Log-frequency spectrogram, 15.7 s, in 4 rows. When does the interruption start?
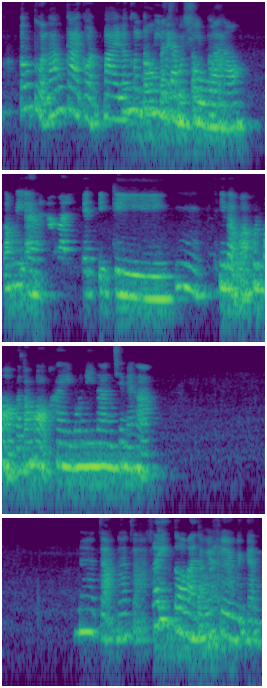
1.8 s

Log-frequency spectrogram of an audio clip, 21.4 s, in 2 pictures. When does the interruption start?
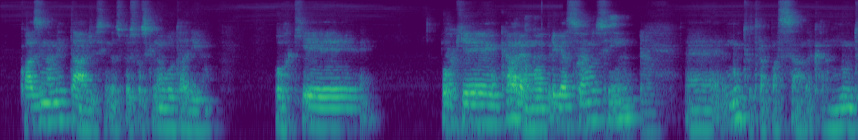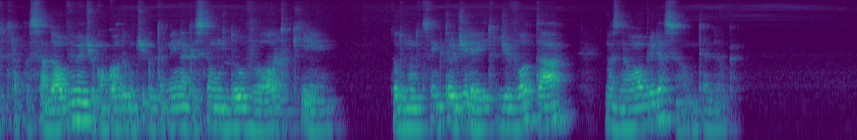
5.6 s

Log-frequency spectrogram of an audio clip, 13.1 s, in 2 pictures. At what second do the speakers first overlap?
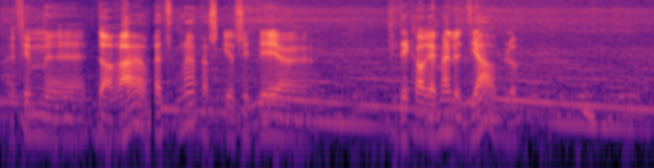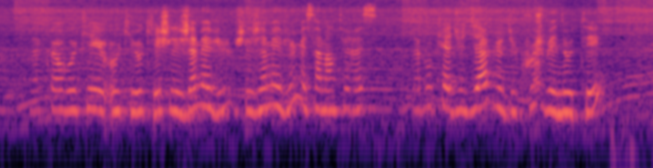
none

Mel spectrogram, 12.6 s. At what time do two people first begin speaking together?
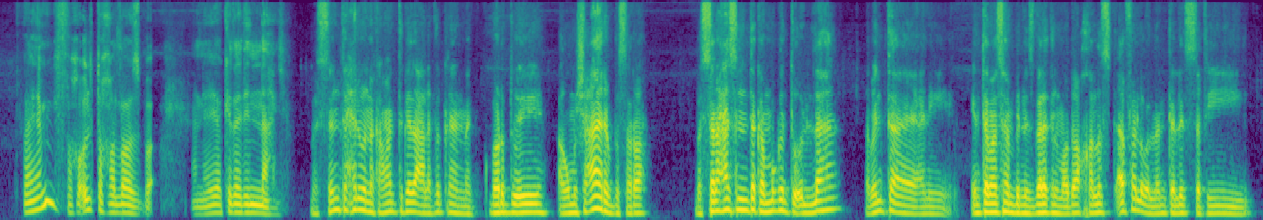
none

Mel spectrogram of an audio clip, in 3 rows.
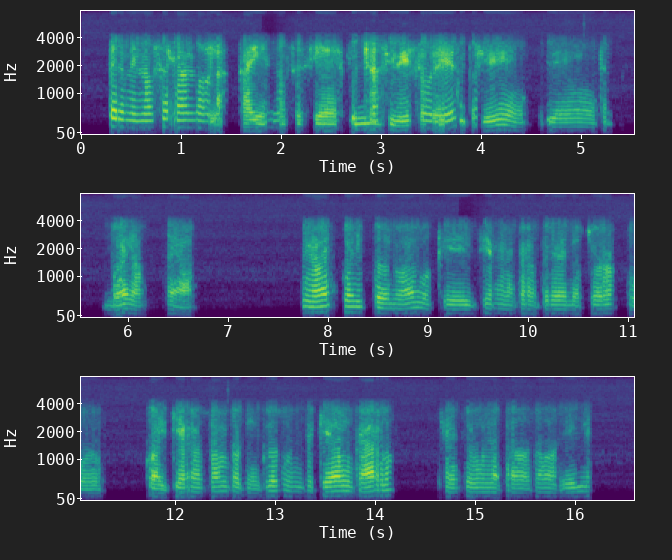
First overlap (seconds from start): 2.6 s

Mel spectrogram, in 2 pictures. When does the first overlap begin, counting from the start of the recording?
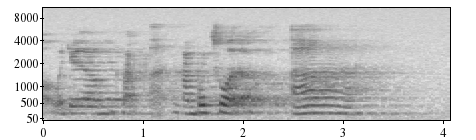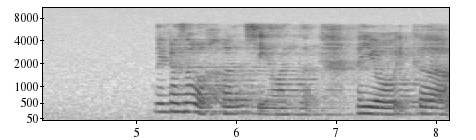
none

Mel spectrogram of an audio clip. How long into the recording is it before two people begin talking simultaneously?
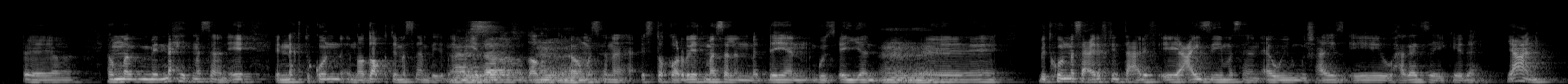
4.4 s

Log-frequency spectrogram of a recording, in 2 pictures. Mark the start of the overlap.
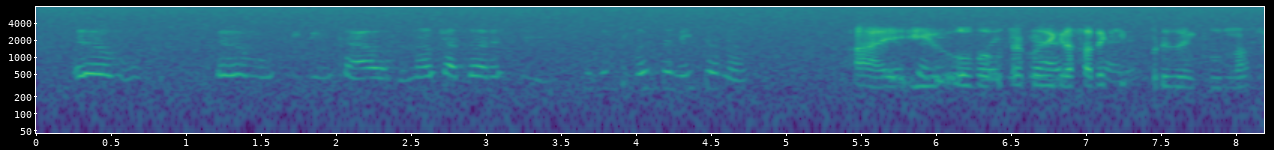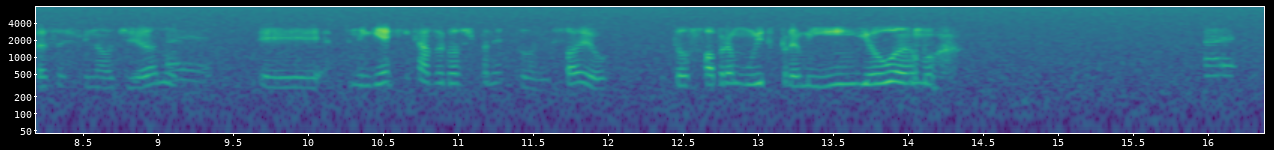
5.7 s

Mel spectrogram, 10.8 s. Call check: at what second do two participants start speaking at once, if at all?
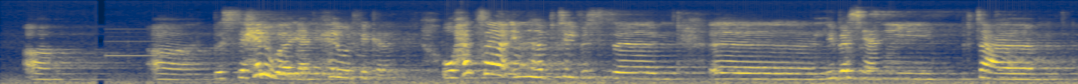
none

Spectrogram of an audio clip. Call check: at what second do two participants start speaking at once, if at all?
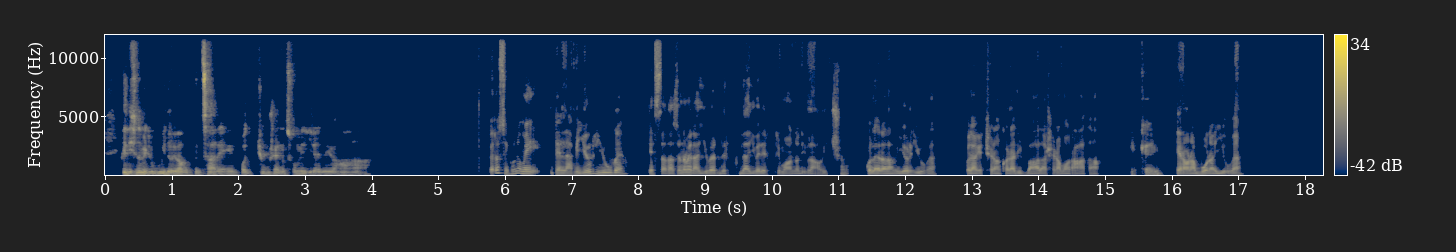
none

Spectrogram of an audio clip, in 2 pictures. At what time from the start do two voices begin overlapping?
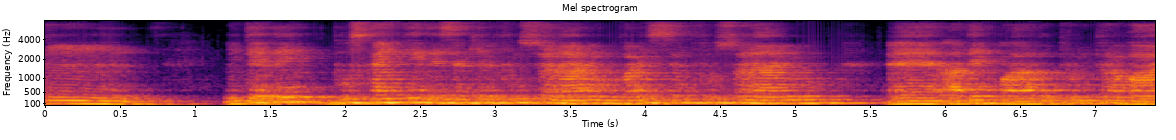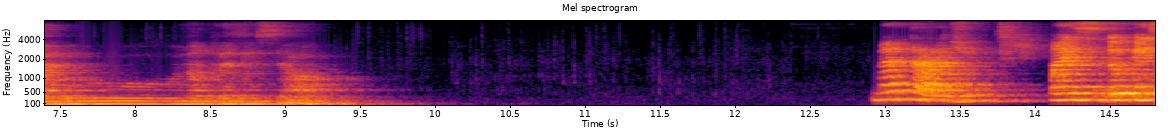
none

